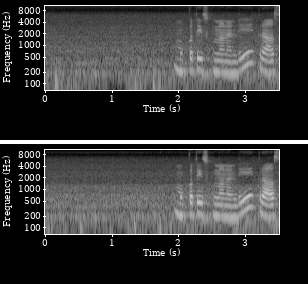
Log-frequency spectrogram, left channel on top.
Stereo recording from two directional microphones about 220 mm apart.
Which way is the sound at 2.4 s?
10° left (ahead or behind).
